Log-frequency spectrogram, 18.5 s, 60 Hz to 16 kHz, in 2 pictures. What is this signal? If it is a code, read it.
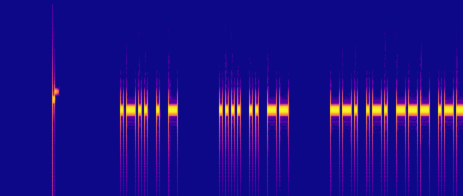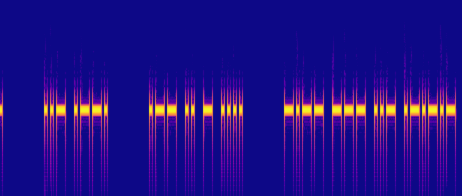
Morse code, heard as a keyed tone, about 20 wpm, 700 Hz. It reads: LET HIM GROW UP WITH YOU.
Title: 2x Word-Spacing - Sentences from Top 300 Words - 20wpm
